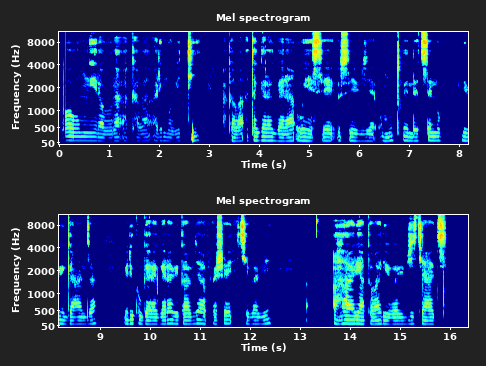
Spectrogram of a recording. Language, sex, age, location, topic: Kinyarwanda, male, 18-24, Huye, health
